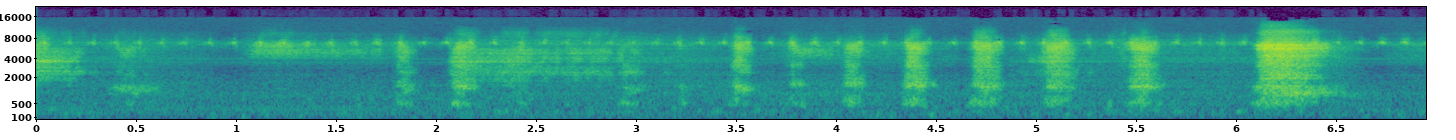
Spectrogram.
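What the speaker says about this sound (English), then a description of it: "short, shallow breaths" Quick, shallow breaths are forced out in a rapid series of short, breathy puffs during a self-defense breathing exercise, growing louder and closer toward the end over a steady hiss of background noise.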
